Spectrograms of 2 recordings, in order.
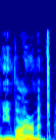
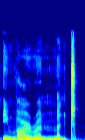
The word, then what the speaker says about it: environment: 后面的 environment 也是要注意一下它的发音，中国同学有的时候会发的比较的含糊，直接读成 environment。 No, there's an N sound there, so it's environment, OK?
